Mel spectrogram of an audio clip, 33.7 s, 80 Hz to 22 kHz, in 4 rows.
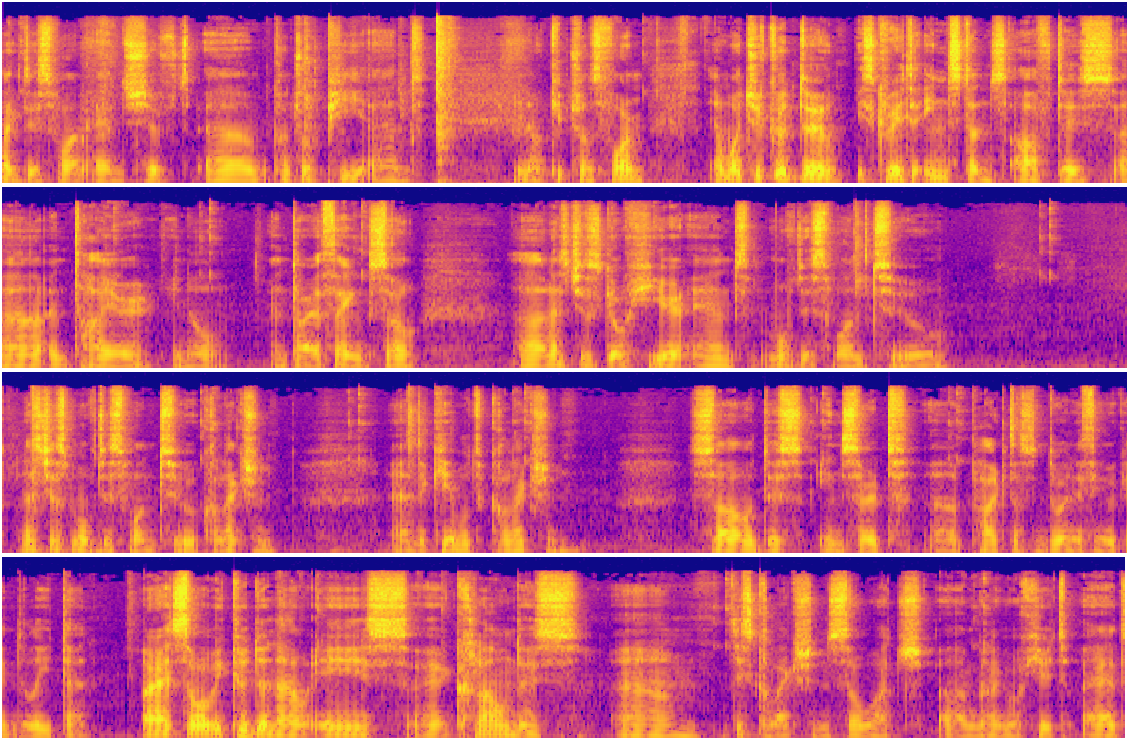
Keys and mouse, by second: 2.1 ctrl+p, 4.6 shift+middle click, 5.3-5.6 middle drag, 9.2-9.7 drag, 11.0 click, 13.0-14.0 drag, 14.8 m, 17.0 m, 19.8 m, 22.8 click, 23.9 click, 24.4-26.2 drag, 26.2 shift+middle click, 27.5 middle drag, 28.4 shift+middle drag, 30.6 click, 32.5-33.7 drag.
